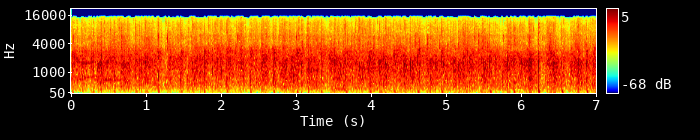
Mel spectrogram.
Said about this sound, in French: On les applaudit.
